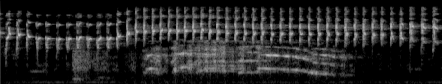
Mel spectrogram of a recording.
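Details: Lovebird's long ngekek trill aimed at rousing rival fighters: a fast, piercing pulsed rattle throughout, with a lower, sliding squeaky sound overlapping in the middle.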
